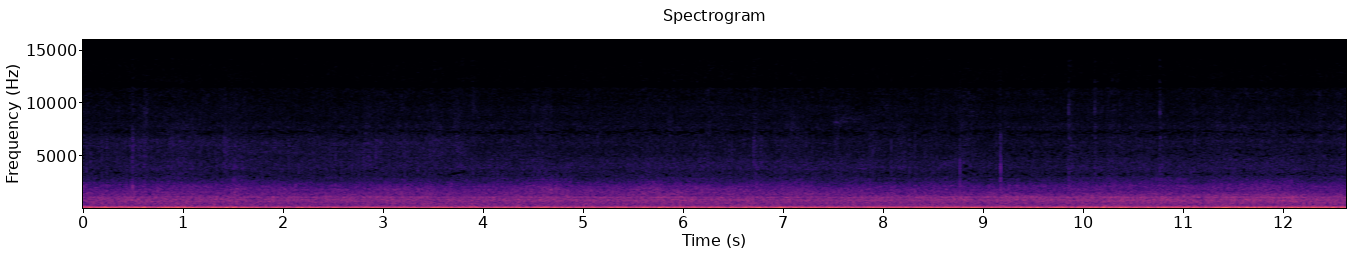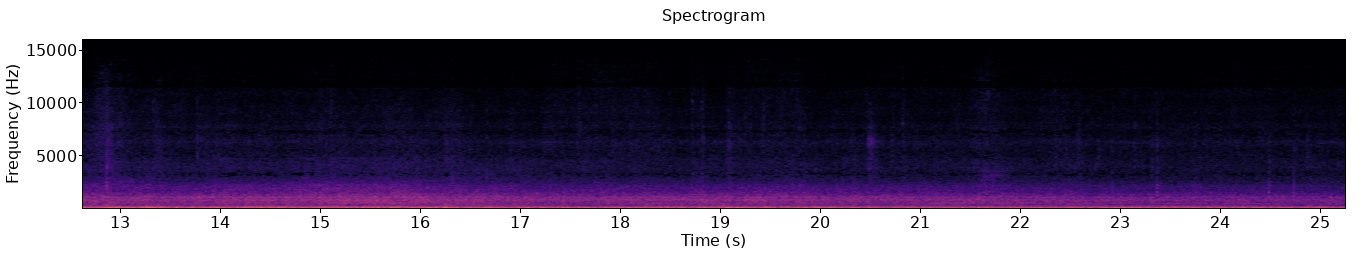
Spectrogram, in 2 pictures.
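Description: A bus engine rumbles steadily from inside the bus as it drives along.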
